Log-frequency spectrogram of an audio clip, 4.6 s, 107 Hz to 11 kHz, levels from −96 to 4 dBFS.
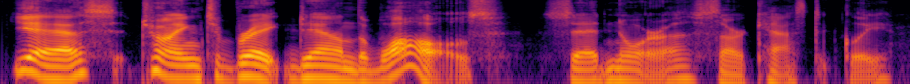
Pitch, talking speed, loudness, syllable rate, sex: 140 Hz, 130 wpm, -19 LUFS, 3.6 syllables/s, female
